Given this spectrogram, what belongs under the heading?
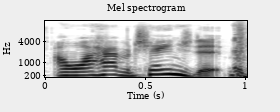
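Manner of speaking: normal talking voice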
